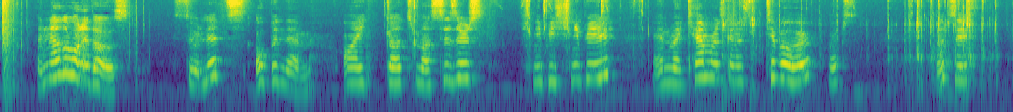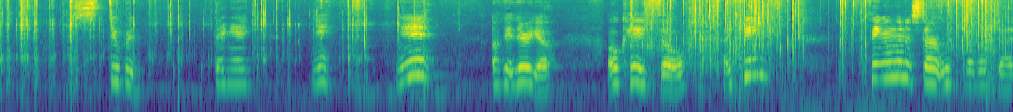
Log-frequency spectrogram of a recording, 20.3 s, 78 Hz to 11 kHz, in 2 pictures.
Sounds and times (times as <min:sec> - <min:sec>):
Speech: 0:00.4 - 0:08.6, 0:09.4 - 0:09.8, 0:10.8 - 0:11.6, 0:15.1 - 0:17.9, 0:18.8 - 0:20.2.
